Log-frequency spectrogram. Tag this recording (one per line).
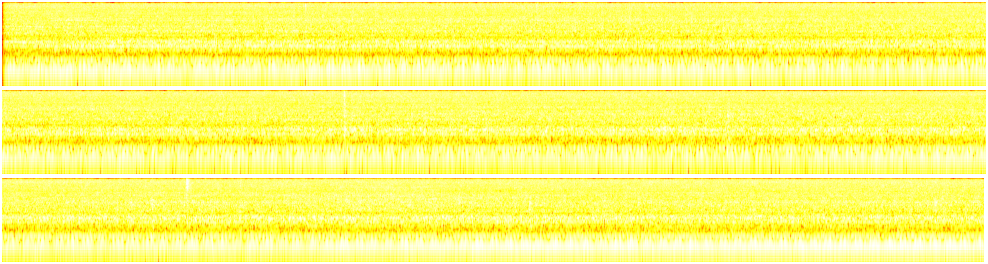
Ambience
Appliance
Freezer
Hum
Kitchen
